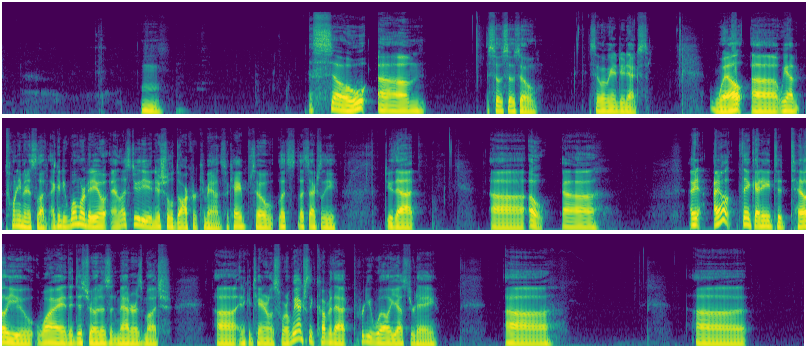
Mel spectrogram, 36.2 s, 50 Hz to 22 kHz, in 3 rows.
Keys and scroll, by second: 10.9-13.3 typing, 17.0-18.8 typing, 18.0 Tab, 18.0 Return, 18.3 ctrl+[, 20.0 k, 21.2 typing, 23.7-24.5 typing, 27.5-31.7 typing, 33.0-36.1 typing.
